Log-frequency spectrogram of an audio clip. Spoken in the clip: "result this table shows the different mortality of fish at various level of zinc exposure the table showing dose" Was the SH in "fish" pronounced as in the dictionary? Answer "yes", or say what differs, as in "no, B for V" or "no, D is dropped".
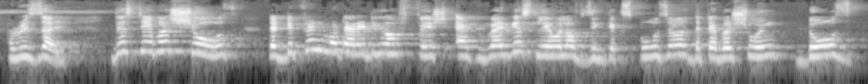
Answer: yes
